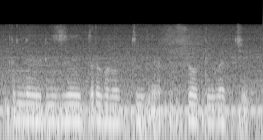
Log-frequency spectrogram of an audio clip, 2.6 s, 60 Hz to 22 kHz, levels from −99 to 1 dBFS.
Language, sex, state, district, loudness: Punjabi, male, Karnataka, Bangalore, -15 LUFS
